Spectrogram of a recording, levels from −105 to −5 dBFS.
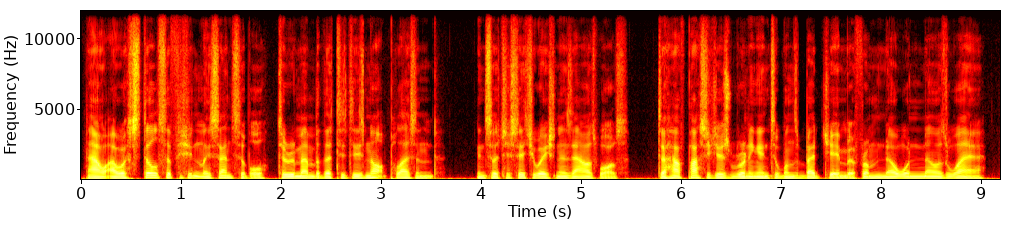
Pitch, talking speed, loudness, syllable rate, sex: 100 Hz, 215 wpm, -20 LUFS, 6.1 syllables/s, male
